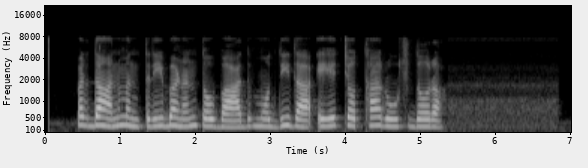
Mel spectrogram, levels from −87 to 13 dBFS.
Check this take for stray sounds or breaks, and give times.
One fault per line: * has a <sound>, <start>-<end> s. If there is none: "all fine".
all fine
